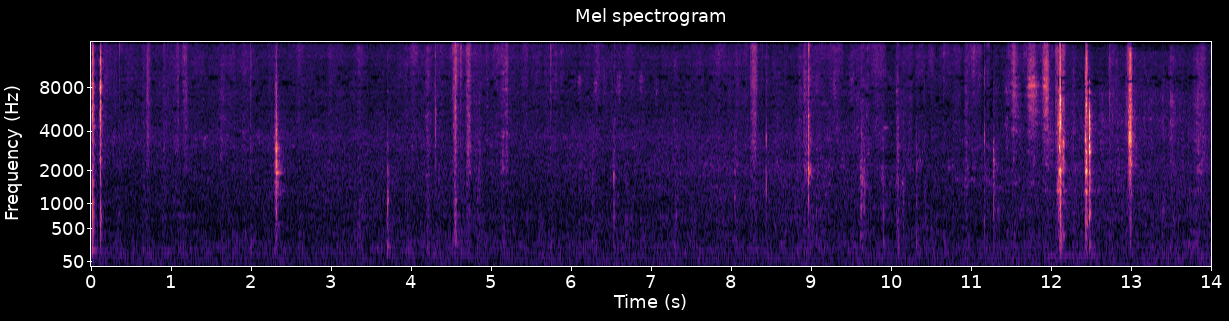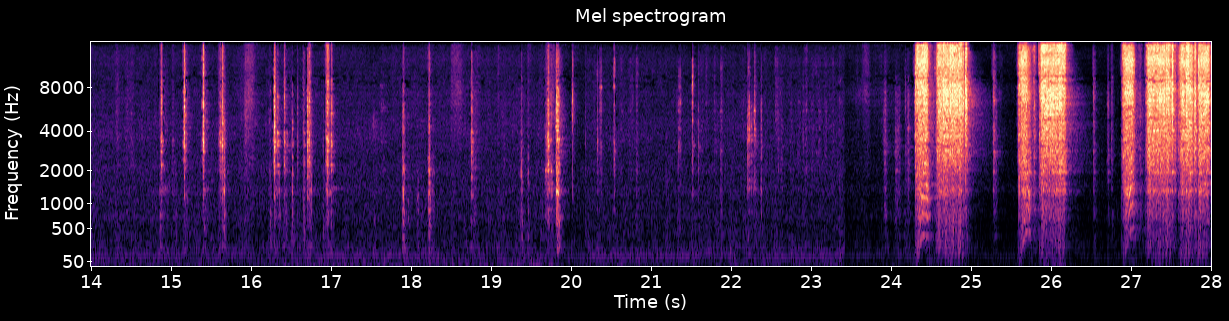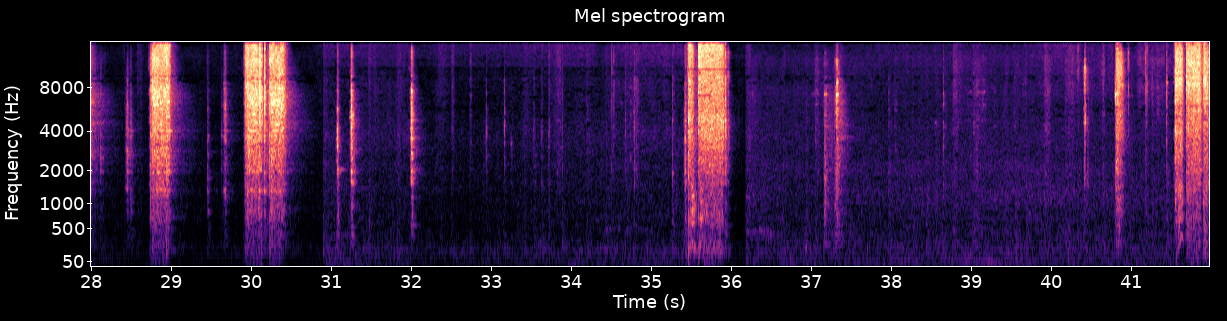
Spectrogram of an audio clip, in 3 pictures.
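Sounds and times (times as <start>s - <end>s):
rattling power tool bursts: 35.4s - 36.0s.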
